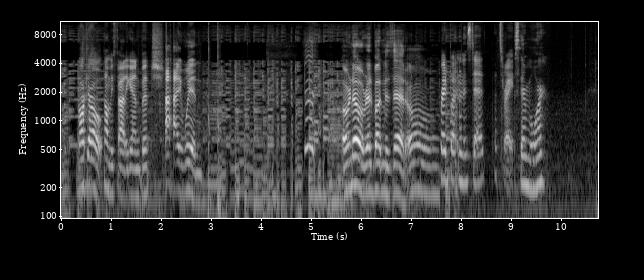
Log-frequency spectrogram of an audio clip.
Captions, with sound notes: - Knockout. - Call me fat again, bitch. - Haha, I win. "Oh no! Red button is dead!" (feigning interest) Oh. - "Red button is dead." That's right. - Is there more?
